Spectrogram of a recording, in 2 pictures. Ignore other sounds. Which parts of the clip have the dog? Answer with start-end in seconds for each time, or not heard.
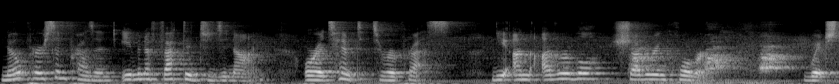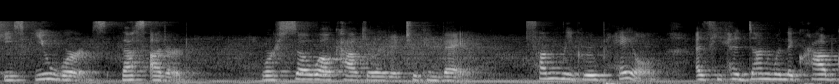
6.2-7.8.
